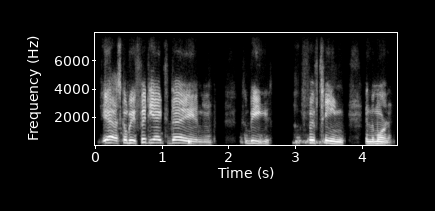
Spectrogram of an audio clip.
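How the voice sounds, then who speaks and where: A man's voice: high-pitched, brisk, fairly bright tone, dry recording. Laid-back older man, fishing livestream. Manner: laid-back, laughs often. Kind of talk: casual livestream chat. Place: outdoors by a river, on a boat. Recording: muffled lo-fi stream audio.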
